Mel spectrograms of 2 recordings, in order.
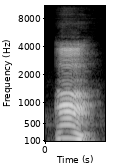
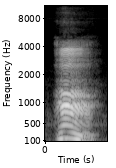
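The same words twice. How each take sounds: Both takes have the same delivery.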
